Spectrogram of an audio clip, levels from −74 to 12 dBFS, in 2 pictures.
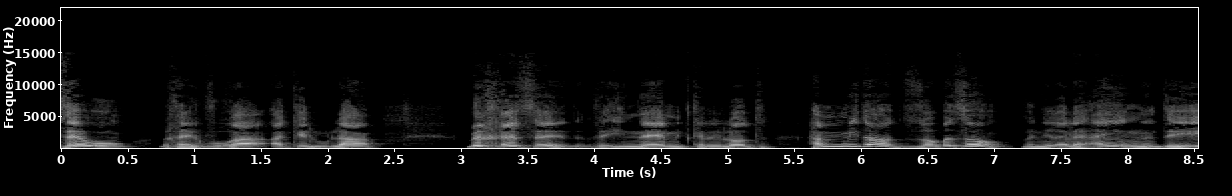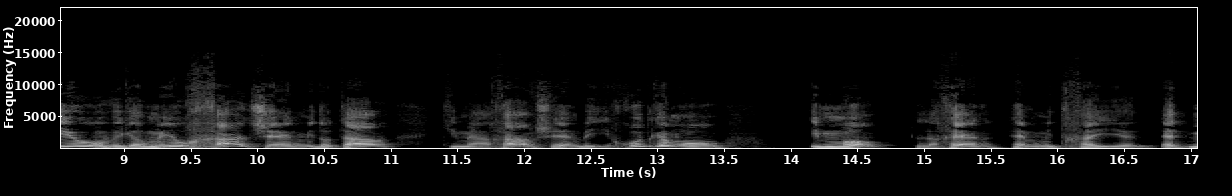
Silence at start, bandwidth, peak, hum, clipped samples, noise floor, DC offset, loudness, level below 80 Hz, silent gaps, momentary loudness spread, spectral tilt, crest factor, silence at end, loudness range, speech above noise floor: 0 s; 12.5 kHz; -4 dBFS; none; under 0.1%; -61 dBFS; under 0.1%; -21 LUFS; -66 dBFS; none; 12 LU; -5.5 dB/octave; 18 dB; 0 s; 2 LU; 40 dB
